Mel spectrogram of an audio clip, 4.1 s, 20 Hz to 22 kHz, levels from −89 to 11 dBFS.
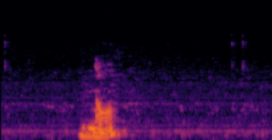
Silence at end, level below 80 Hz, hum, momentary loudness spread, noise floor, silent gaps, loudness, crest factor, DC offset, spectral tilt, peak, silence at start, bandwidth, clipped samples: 2.2 s; -48 dBFS; none; 17 LU; -55 dBFS; none; -23 LUFS; 22 dB; under 0.1%; -9 dB/octave; -6 dBFS; 1.2 s; 7.8 kHz; under 0.1%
